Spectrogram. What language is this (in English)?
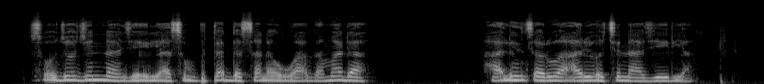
Hausa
